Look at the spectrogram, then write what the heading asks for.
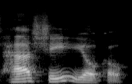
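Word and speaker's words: Hashioka: about seven different times Hashi Yoko hash like hash Yoko very simple Yes fake scores equal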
